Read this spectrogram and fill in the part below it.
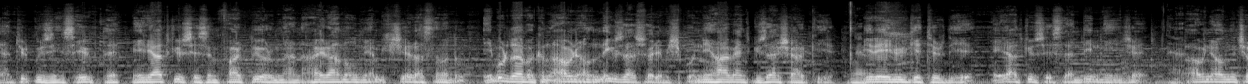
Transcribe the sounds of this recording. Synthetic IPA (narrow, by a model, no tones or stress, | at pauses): ja̰ːnit̪ʰyɾcmyzejinsejypʲt̪ʰɛmelʲiat̪ɟylʲsesininfaɾklˠɯjo̞ɾumlˠaɾɯnaɦajɾano̞lˠmaja̰nbicʰi̥ʃiljʲɛɾaslˠamad̪ɯm | ɛbuɾd̪ad̪abakɯna̰vnʲyalˠɯnɯnɛɟyzælʲsø̞jlʲe̞miʃbuniɦaːvænt̪ɟyzælʲʃaɾkʰɯjɯbiɾejlʲylʲɟe̞t̪ʰiɾd̪iːmmelʲiat̪ɟysesid̪ʲænd̪inːʲejind͡ʒɛ | a̰vnʲialˠɯnɯt͡ʃʰa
